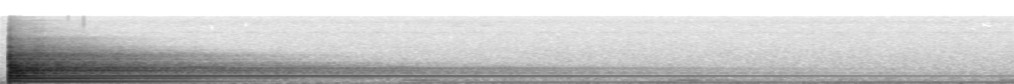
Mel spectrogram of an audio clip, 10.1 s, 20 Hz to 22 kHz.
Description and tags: Field recording of approximately 500 gallon empty propane tank being struck by a tree branch. Recorded with Zoom H4N recorder. For the most part, sounds in this pack just vary size of branch and velocity of strike.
